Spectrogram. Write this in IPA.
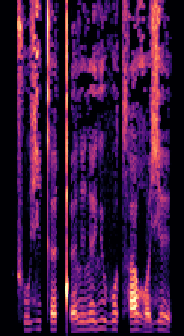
ʈ͡ʂʰu˩˥ʑi˧˥ kʰɛ˧˥˧ǃʼɛ˩˥li˧˥l e˩˥lʲu˥˩vo˥˩ t͡sʰa˧˥˧ ʁʷɛ˩˥ ʑe˥˩

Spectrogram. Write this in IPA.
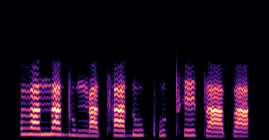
βa˦na˦ du˨ŋa˨ tʰa˦ɗuː˦kʼu˦ tʰe˦taː˨ pa˨

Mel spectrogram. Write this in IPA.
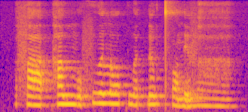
faː˨˩k̚ha˧wŋo˧˩ fu˧ə̯ lɔ˨˦ kwə˨˩t̚ ɗə˨˦w t̪ʰɔ˧˩nḛ˧˨ va̤ː˨˩

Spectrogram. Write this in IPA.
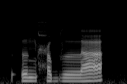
ʔəŋħʊb lːa

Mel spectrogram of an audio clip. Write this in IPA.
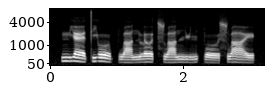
mjɛ˥˨t̪jo˥˨ʊ̯ pwa˨˦nlɤ˦ t͡swä˨˦n̪y˨˦npo˨˩ʊ̯ swa˥˨ɪ̯

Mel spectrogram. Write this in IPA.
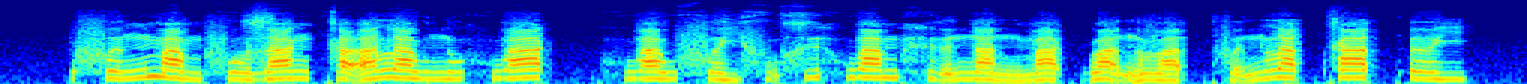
fəː˨˦ŋ ma˨˩mfo˨˩zaː˧ŋ ka̰ː˧˥la˧wnu˧ hwa˦˥k̚ | hwa˧wfə˨˩j fṵ˧˨xɨ˧hwa˧m hɨ̰˧˨ə̯na˧˩n ma˨˩k̚va̰˧˨n va˨˩t̚ fə̰˧˥n la˦˥t̚kaː˦˥t̚ ʔə˧j

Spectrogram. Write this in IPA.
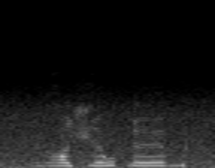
ɡʱɒçøw ɗøb

